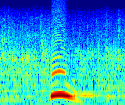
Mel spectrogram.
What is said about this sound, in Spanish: De un aplauso al Señor.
